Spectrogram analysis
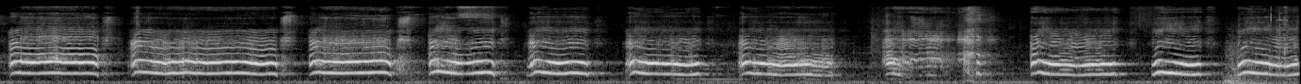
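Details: Newborn baby boy crying: repeated, strong, high-pitched crying bursts with short breaths between them; an ordinary newborn cry.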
